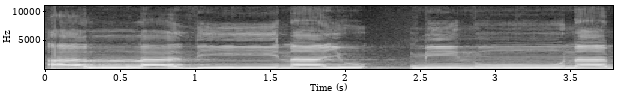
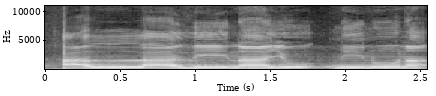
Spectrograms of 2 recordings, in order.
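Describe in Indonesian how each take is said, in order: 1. Huruf panjangnya dibaca tepat dua ketukan. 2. Huruf panjangnya dibaca terburu-buru dan dipotong pendek. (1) "kalau dua harokatnya cukup dua harokat" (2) "jangan terlalu cepat juga"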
